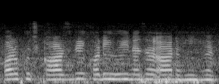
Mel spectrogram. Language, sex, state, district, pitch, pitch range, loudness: Hindi, female, Chandigarh, Chandigarh, 230 Hz, 215-240 Hz, -16 LUFS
